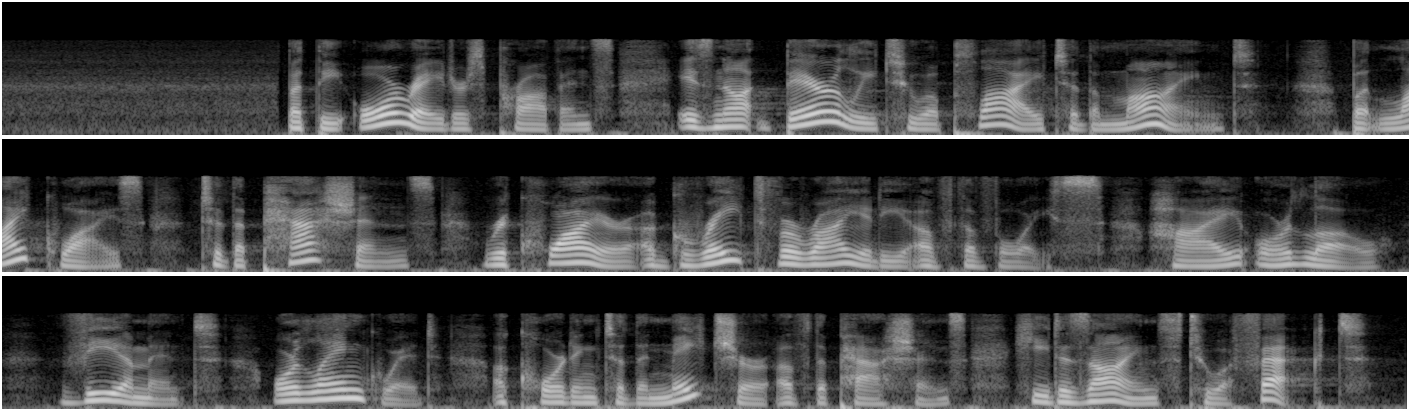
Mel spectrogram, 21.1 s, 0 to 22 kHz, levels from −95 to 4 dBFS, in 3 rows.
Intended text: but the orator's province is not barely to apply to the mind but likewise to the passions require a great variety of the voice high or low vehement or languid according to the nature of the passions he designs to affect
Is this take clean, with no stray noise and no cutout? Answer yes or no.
yes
